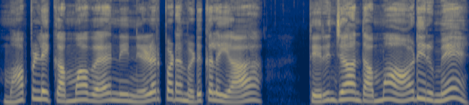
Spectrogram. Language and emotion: Tamil, fearful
